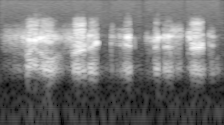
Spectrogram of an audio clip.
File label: final verdict administered, metropolice vo; Half Life Alyx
